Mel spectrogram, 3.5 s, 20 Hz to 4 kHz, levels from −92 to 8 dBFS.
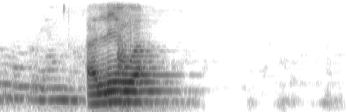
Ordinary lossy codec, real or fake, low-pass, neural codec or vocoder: Opus, 64 kbps; fake; 3.6 kHz; autoencoder, 48 kHz, 128 numbers a frame, DAC-VAE, trained on Japanese speech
